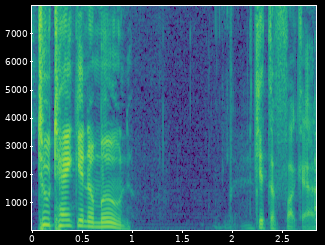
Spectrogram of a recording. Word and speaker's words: Tutankhamun: It's King Tutankhamun, right? Tutankhamun. Yeah. Nope. Now it's Tutankhamun.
